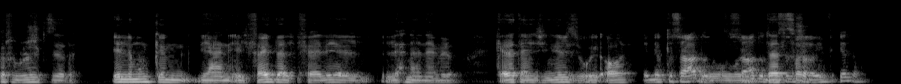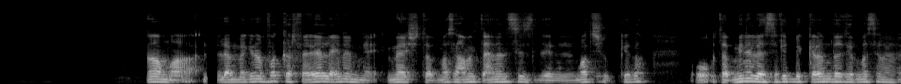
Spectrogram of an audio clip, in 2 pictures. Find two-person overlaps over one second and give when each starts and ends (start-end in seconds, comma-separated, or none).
6.9-8.2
